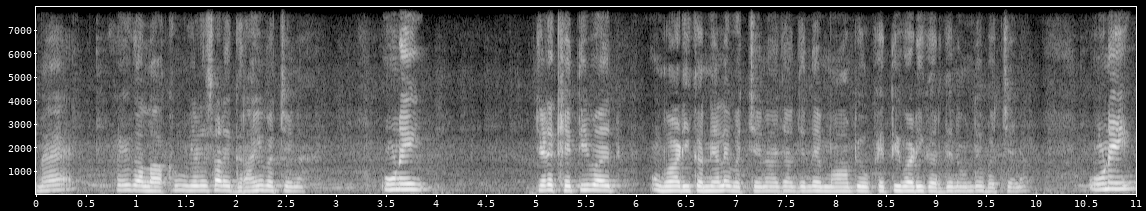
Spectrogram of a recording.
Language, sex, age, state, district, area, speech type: Dogri, male, 45-60, Jammu and Kashmir, Samba, rural, spontaneous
